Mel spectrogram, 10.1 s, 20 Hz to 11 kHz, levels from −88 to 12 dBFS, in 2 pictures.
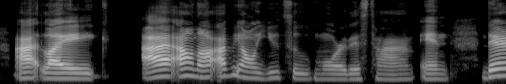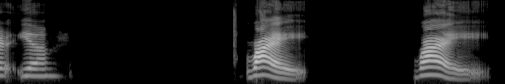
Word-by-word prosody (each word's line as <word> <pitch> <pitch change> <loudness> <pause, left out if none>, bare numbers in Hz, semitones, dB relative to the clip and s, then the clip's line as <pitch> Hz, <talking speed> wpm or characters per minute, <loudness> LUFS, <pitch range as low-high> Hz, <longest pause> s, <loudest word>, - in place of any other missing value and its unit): I 190 +1 +3
like, 175 +3 -1 0.3
I 235 +1 +5
I 245 - +4
don't 260 - -6
know, 220 0 -2
I 240 - -1
be 250 -2 -15
on 190 -3 -8
YouTube 175 -3 -21
more 160 -1 -16
this 160 +1 -16
time 155 +1 -16
and 165 0 -9 0.3
there 250 +3 -3
yeah. 250 -1 -7 2.0
Right. 395 - +3 1.1
Right. 265 - 0
190 Hz, 105 wpm, -19 LUFS, 165-250 Hz, 2.0 s, I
